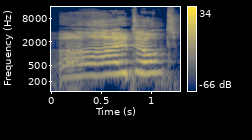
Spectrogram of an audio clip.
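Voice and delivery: high, strained alien voice; panicked Xeno. A narrator's reading. Cornered Xeno blurting to Vincent, high and panicked. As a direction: squeak it out, cornered and scared.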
